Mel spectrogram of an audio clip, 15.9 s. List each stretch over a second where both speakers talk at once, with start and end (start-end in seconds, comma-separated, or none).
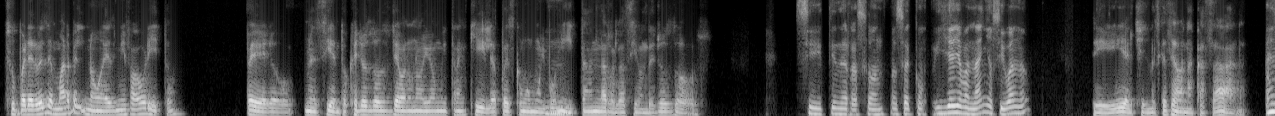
none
